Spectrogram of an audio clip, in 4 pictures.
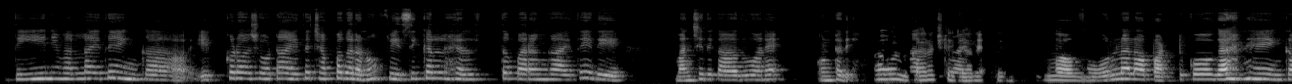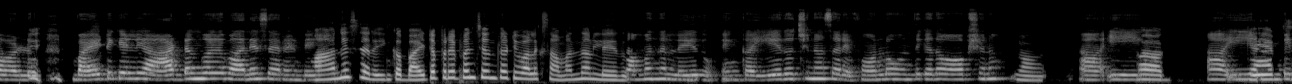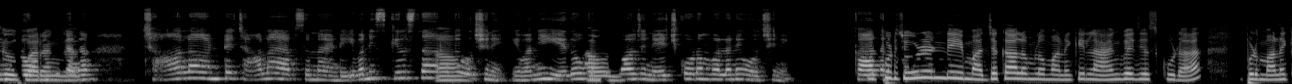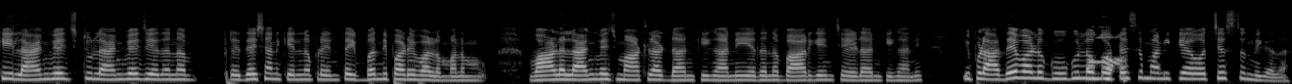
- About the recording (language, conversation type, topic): Telugu, podcast, మీ నైపుణ్యాలు కొత్త ఉద్యోగంలో మీకు ఎలా ఉపయోగపడ్డాయి?
- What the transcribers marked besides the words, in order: in English: "ఫిజికల్ హెల్త్"; giggle; in English: "యాప్"; in English: "గేమ్స్"; in English: "యాప్స్"; in English: "స్కిల్స్"; in English: "టెక్నాలజీ"; in English: "లాంగ్వేజెస్"; in English: "లాంగ్వేజ్ టు లాంగ్వేజ్"; in English: "లాంగ్వేజ్"; in English: "బార్‌గైన్"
